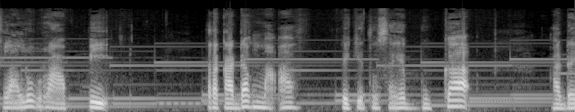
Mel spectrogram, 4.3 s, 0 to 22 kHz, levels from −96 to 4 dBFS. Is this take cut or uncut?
uncut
